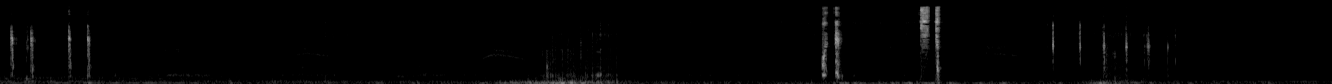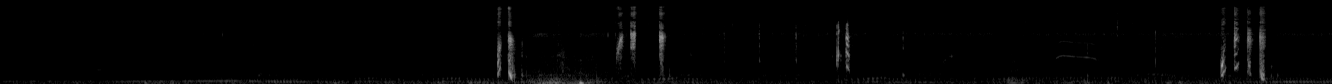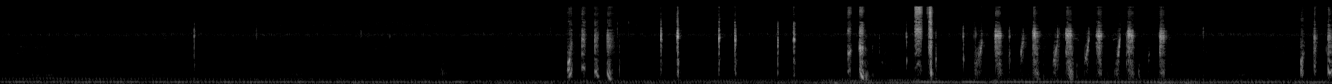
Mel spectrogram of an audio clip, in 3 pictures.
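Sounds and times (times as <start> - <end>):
faint bird chirp: 0.0 - 6.2, 8.2 - 16.5, 18.2 - 39.9
insects chirring: 0.0 - 39.9.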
